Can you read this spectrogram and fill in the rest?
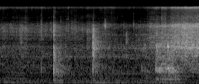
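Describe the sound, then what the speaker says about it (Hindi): Three whole green chillies fry in hot oil with browned cumin seeds, giving a close, steady sizzle broken by a few scraping stirs of a utensil against the pan, with the hiss swelling louder near the end. "अब इस स्टेज पे हमने 3 ग्रीन चिलीज डाल दी है, चिलीज एकदम खड़ी खड़ी हमें डाली है।"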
